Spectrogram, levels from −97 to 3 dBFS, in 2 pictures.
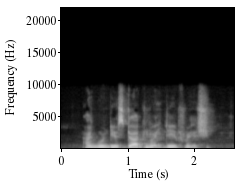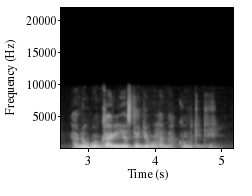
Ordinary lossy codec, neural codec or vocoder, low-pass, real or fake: none; autoencoder, 22.05 kHz, a latent of 192 numbers a frame, VITS, trained on one speaker; 9.9 kHz; fake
